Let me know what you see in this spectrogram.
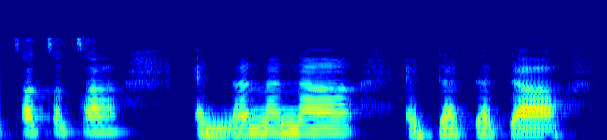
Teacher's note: sound aliyola sound is a sound that when you say it the tongue wants to touch or reach out for the groovy part of your palette but along the gum line behind your front teeth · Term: alveola sound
